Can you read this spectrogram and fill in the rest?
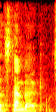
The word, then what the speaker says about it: Stenberg: I think the central performances, particularly Ashla Stedberg, is great. But I think you've got a name wrong. – I've got a name, Amanda. – Amanda Stenberg.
